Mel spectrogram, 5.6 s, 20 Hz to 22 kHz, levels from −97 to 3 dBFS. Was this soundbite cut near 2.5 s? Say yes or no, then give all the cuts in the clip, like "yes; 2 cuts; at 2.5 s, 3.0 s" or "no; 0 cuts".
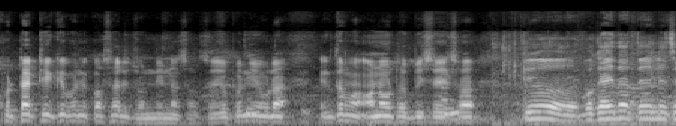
no; 1 cut; at 4.1 s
